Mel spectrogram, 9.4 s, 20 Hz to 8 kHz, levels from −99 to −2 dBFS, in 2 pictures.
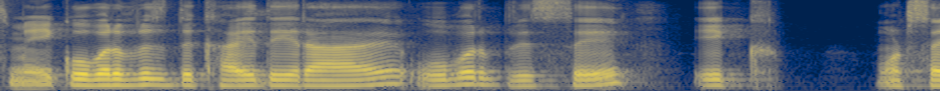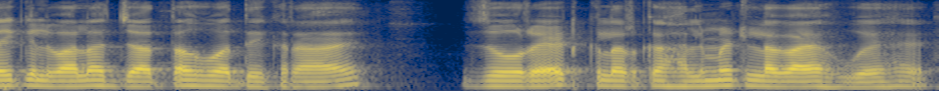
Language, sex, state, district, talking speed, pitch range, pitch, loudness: Hindi, male, Bihar, Begusarai, 160 wpm, 130-145 Hz, 135 Hz, -19 LUFS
